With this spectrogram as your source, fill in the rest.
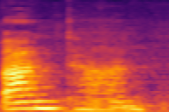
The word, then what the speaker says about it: Bangtan: I don't know if it's Bangtan or Bangtan because they say it in the middle. It's Bangtan. That's not how A.R.M.Y says it.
